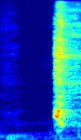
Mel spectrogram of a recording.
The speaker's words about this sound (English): Also, we're not editing, so no, that little editing. Cough is just for you.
